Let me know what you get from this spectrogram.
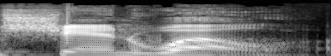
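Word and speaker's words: Schanuel: That was a spectacular catch by center fielder Denzel Clark, who robbed Angels first baseman Nolan Schnell. How do you say that last name? Nolan Schanwell of a home run last night with one of the greatest catches that you'll ever see.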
